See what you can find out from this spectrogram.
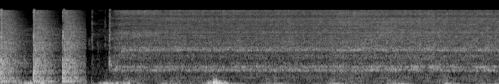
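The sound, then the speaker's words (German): An espresso machine's gear pump starts up for a pressure-profiled shot at about 9.5 bar: a few sharp clicks, then a steady, even whirring hum that holds at a constant level. “Das ist die Zahnradpumpe, die wir hören. Hat immer so eine Anlaufzeit.”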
